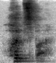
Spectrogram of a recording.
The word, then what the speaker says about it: chutzpah: See that first C? Don't pronounce it. This word is pronounced chutzpah.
